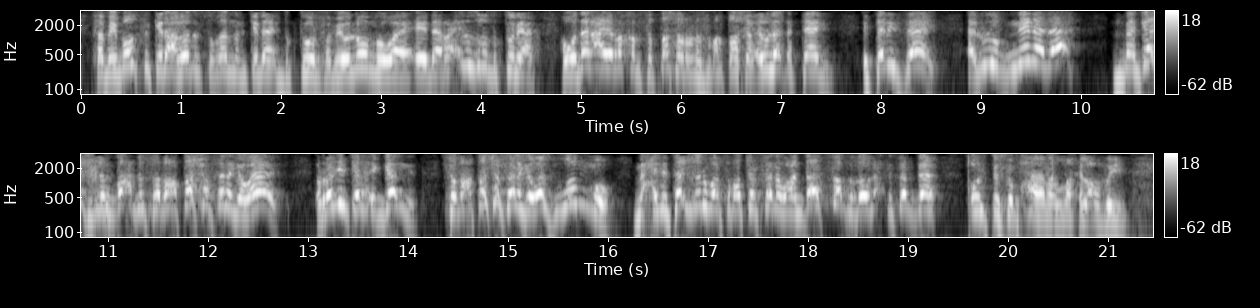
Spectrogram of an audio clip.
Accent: Mansoura, Dakahlia, Egypt; عندنا اخت في المنصورة، عندنا في المنصورة

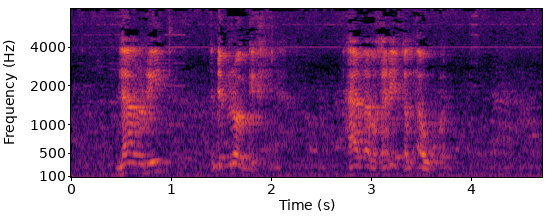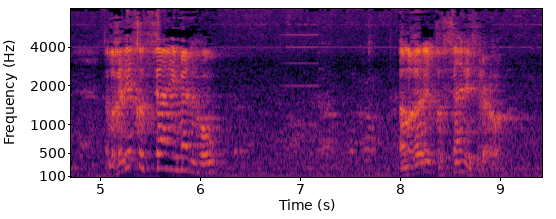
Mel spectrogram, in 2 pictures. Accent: Saudi Arabia; عندنا في السعودية كلهم يصحوا

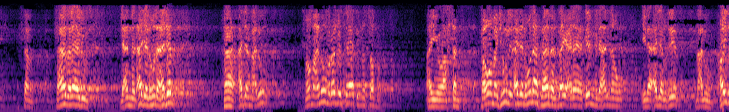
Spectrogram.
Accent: Egypt; أيضا عندنا في مصر شيء اسمه النقطة

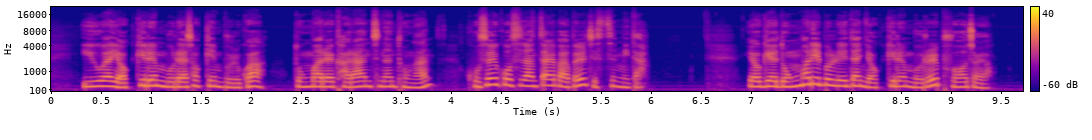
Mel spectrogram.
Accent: Andong, North Gyeongsang, South Korea; 사실 제 고향인 경상북도 안동에서는 우리가 흔히 식혜라고 부르는 옅은 갈색 음료를 감주라고 불러요

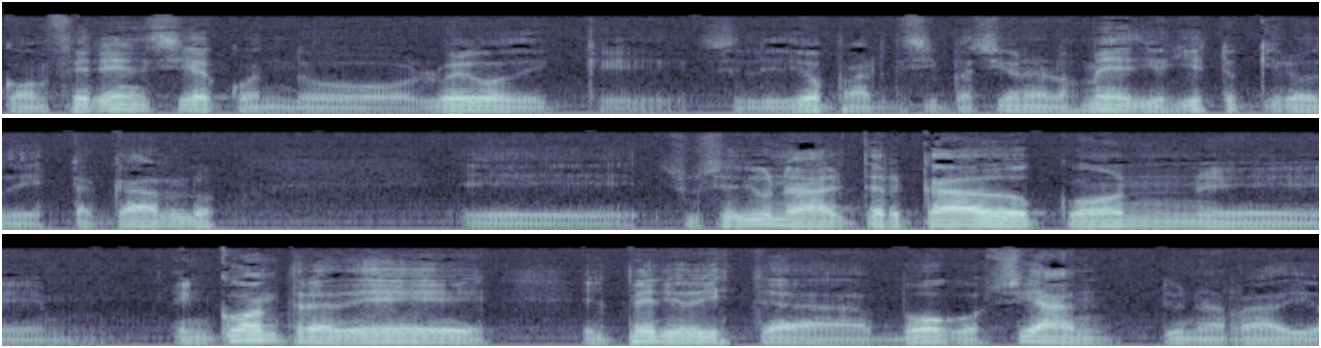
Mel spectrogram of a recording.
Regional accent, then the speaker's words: San Pedro, Córdoba, Argentina; me presenté como que soy de San Pedro, no de Villa Dolores

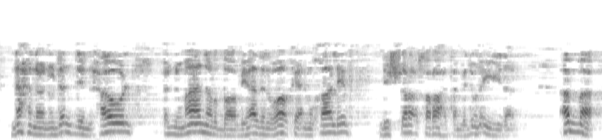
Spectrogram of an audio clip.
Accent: Syria; كما يقولون عندنا في الشام

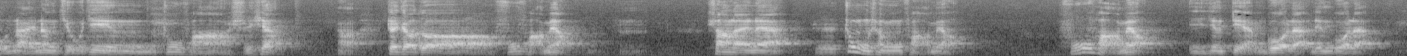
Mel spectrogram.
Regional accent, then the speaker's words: China; 那可不是像我们中国人说的，才高八斗，学富五车

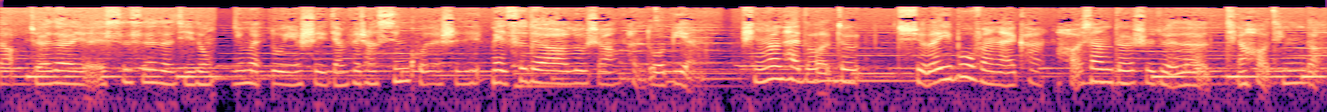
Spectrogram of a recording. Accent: Beijing, China; 我出生在这儿，也居住在这儿，这里我有好多好朋友，从小玩到大的。我爱北京，

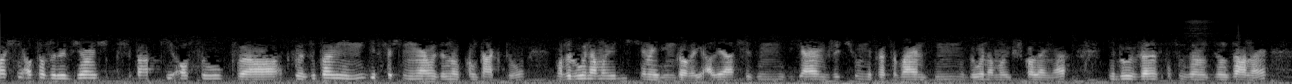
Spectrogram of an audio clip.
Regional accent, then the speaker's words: Warsaw, Masovian Voivodeship, Poland; Ale jestem z Warszawy.

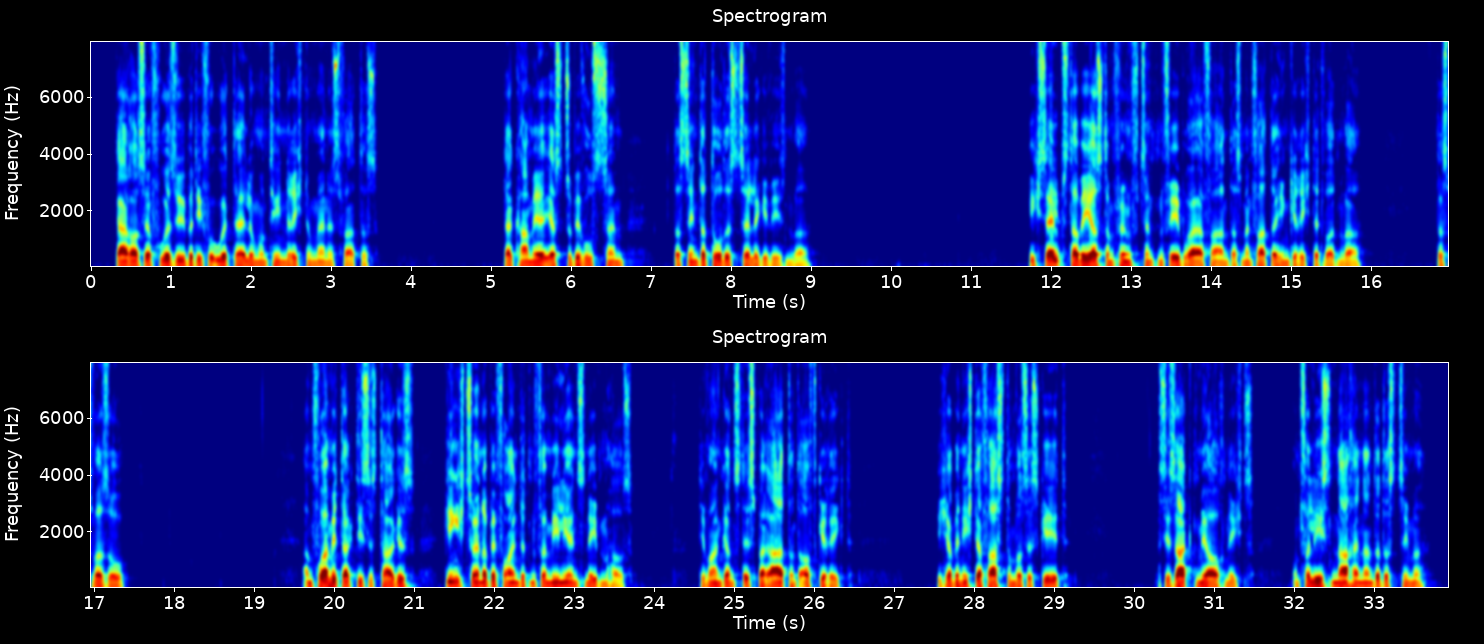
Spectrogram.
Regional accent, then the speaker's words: Austria; moved away; Erst nachher hat sich meine Mutter bereit erklärt, ins Ausland zu gehen. Dann sind wir aus Österreich geflüchtet. Wir wussten schon, dass es in die Sowjetunion gehen wird.

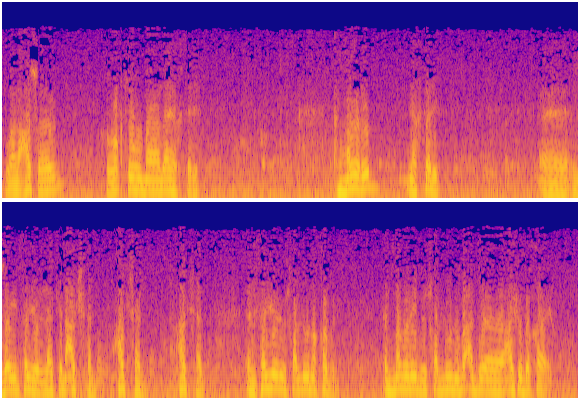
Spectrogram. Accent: Jordan; خاصة عندنا في الأردن

